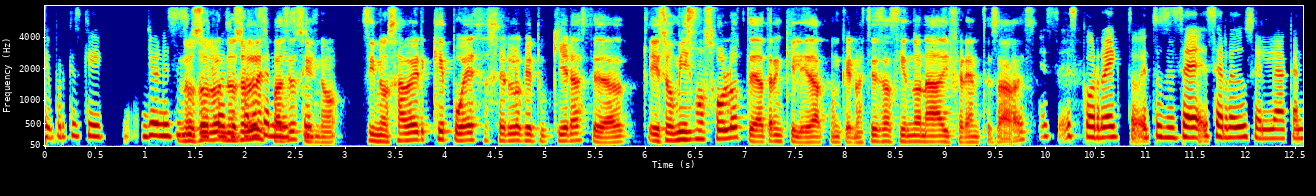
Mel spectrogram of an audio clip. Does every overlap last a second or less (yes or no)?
no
